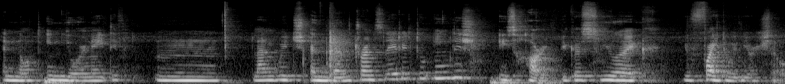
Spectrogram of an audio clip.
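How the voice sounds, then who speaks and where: Over noticeable background noise, a woman with a Russian accent speaks at a fairly slow pace. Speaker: crafting vlogger. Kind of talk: casual vlog talk to camera. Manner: halting.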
